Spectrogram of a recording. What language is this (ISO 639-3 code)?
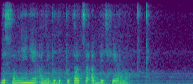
rus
